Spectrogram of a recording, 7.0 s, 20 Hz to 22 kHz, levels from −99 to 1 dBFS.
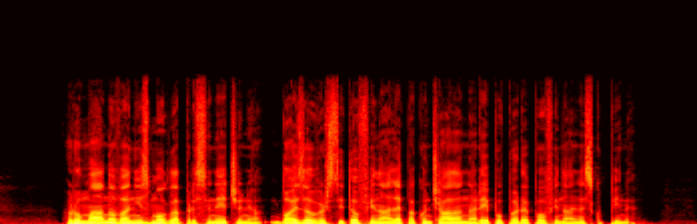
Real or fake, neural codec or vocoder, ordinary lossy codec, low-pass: real; none; none; 14.4 kHz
